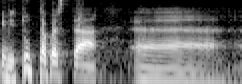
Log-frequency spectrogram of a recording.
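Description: Somewhat breathy, this man's voice has a dark, mellow tone. His pitch sits fairly low. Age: 40s. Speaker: local politician. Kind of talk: interview.

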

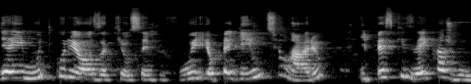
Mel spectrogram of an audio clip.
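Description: Her intonation rises and falls in a lively way. The woman keeps a moderate pace. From Pernambuco, Brazil (Zona da Mata Norte). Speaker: literature graduate. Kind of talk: casual chat.

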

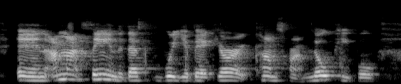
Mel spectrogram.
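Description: A woman of medium pitch speaks at a moderate pace with fairly even intonation over noticeable background noise. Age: 30s. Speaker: podcast host. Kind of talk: casual discussion. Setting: live stream.

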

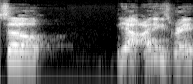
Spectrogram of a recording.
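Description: A man with an American accent speaks at a fairly slow pace. His tone is bright and sharp. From Lakewood, Washington, US Pacific Northwest. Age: 40s. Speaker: country musician. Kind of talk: casual interview chat.

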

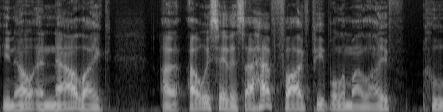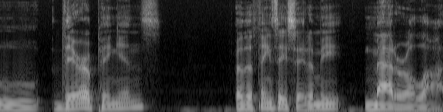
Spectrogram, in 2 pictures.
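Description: With a New York accent, a man at medium pitch is heard in a very clean recording with a silent background. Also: ordinary pitch variation, moderate pace. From New York City, Queens. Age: 30s. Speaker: professional sports bettor and podcaster. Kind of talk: casual interview. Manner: animated.

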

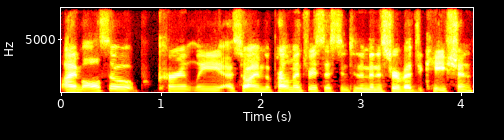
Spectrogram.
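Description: At a very fast pace, a man with a Canadian accent and a fairly high pitch speaks in a dry, close sound with no echo. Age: 20s. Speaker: provincial politician. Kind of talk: interview.

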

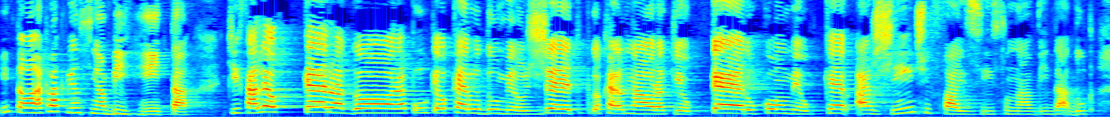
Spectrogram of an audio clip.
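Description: Lively intonation in a woman's high voice. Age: 30s. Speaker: podcast host. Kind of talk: solo talk, informal self-help lecture. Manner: animated.

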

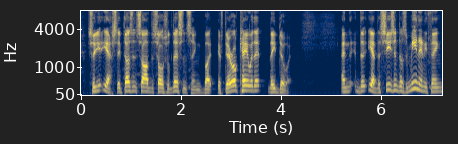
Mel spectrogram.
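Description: A man with an American accent talks at a fairly quick pace with lively intonation in a normal speaking voice. The recording is very clean, with a silent background. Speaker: radio host. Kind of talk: casual chat. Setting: studio.

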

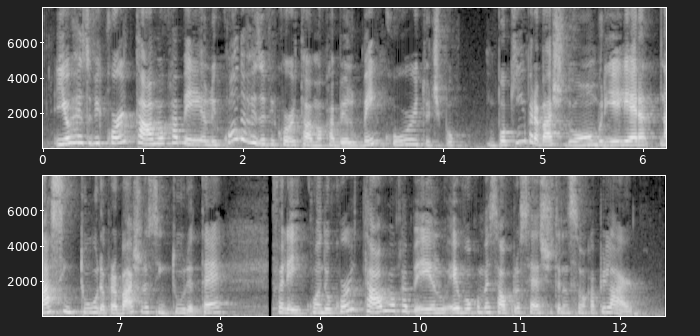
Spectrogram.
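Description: Over noticeable background noise, a woman speaks very fast at a fairly high pitch with lively intonation. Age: 30s. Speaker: psychologist and podcast host. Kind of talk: personal testimony monologue.

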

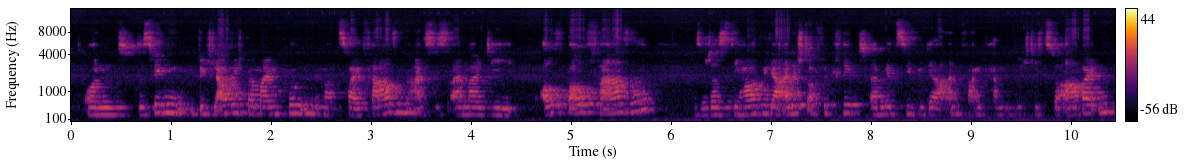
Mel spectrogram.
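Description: Through noticeable background noise, a woman talks at a moderate pace with a fairly high pitch and ordinary pitch variation. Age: 30s. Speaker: skin coach. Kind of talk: interview.

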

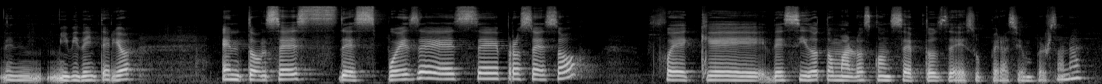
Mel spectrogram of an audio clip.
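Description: This woman speaks at a very slow pace with a medium pitch. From Tijuana, Mexico. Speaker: beauty pageant winner. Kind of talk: interview.

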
